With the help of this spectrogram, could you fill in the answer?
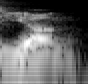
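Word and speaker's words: Yeong: sorry it's pronounced as young it's literally just young young okay yes young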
